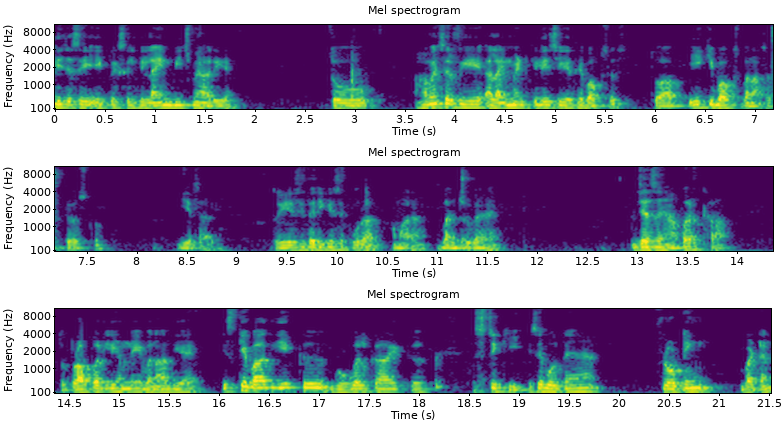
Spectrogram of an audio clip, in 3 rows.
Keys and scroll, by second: 7.1 super+[, 8.8 space, 11.0 super+Tab, 12.0 super+Tab.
